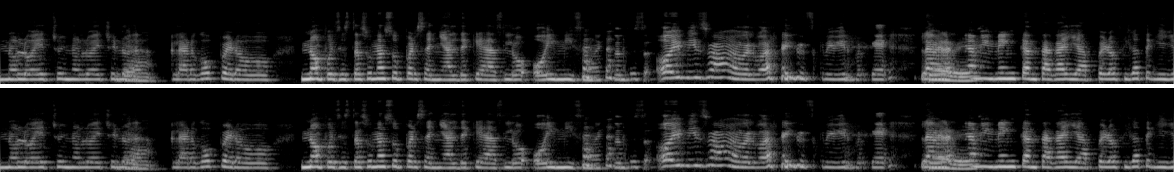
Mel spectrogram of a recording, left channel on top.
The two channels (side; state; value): both; normal; correlation 0.93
